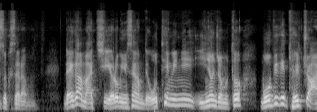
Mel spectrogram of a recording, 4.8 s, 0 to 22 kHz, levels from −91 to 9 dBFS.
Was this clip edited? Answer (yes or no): no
